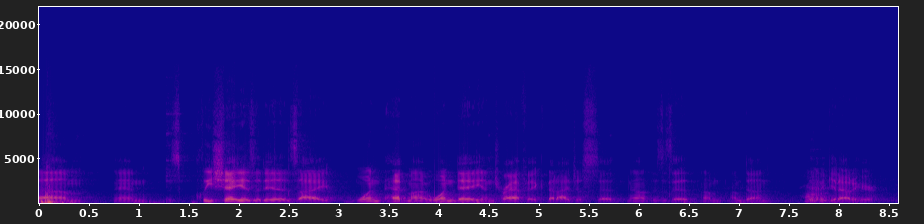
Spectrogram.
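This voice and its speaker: A man in a Texan accent speaks with big swings in loudness over noticeable background noise. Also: moderate pace. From Texas, Clyde near Abilene. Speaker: brewery co-owner. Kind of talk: podcast interview.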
